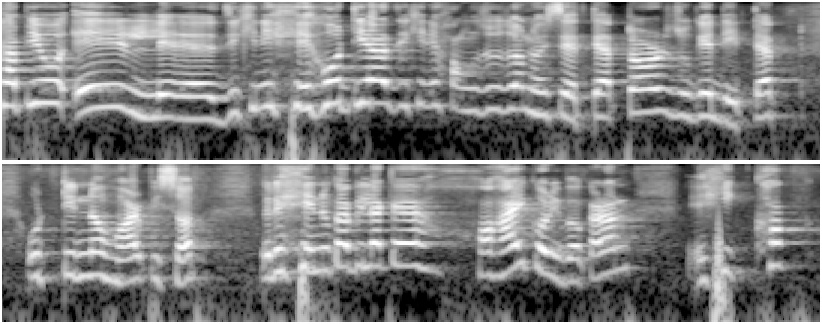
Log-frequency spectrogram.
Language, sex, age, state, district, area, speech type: Assamese, female, 60+, Assam, Kamrup Metropolitan, urban, spontaneous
